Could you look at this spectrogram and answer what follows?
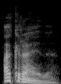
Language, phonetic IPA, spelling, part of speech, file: Russian, [ɐˈkraɪnə], окраина, noun / proper noun, Ru-окраина.ogg
- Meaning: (noun) 1. outskirts (the edges or areas around a city or town) 2. fringe, margin 3. periphery; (proper noun) Ukraine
